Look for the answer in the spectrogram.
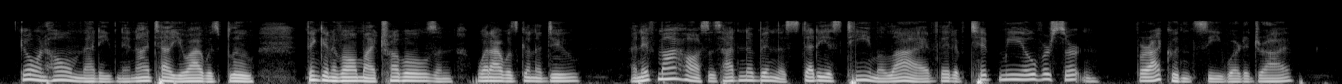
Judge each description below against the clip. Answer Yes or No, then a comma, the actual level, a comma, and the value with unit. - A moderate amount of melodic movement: Yes, average, 4.5 semitones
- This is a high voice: No, medium, 160 Hz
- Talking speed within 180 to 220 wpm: Yes, average, 200 wpm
